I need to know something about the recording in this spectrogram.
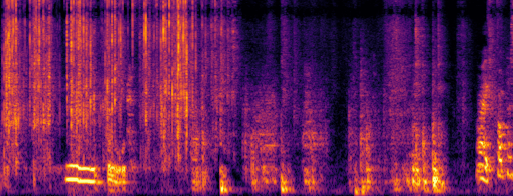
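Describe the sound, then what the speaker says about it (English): Cellophane crinkles and crackles as it is cut with new fabric scissors, a dense close rustle for the first few seconds that then fades into softer handling noise, with a voice briefly speaking. "I'm cutting cellophane with new fabric scissors."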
